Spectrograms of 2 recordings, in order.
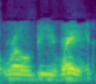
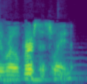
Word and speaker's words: Roe v. Wade: I just wanted to point out that in a court of law, when you're talking about the case, they do initialize the V, but they don't pronounce it versus. So Roe v. Wade is, you know, what we would say typically, not exactly Roe versus Wade.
